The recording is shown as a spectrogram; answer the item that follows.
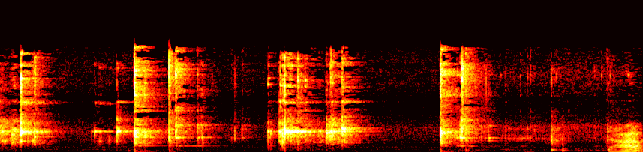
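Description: Metal spoon clinking against a ceramic ramekin as ice cubes are scooped out and dropped into a glass of milk. About half a dozen separate sharp clinks, each with a short high ring.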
